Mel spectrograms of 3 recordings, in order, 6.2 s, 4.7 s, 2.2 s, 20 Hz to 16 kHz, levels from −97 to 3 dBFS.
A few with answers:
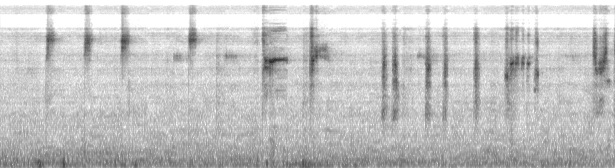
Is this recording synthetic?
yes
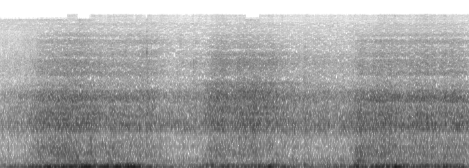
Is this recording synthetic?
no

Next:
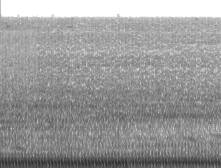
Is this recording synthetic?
no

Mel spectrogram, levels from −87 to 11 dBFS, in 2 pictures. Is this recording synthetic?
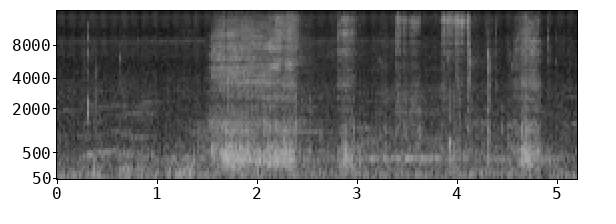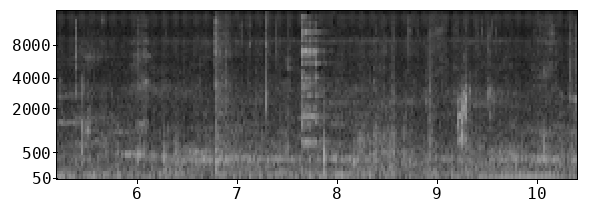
no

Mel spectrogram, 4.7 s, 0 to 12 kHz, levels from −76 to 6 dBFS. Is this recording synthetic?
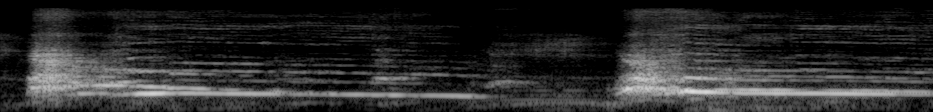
yes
